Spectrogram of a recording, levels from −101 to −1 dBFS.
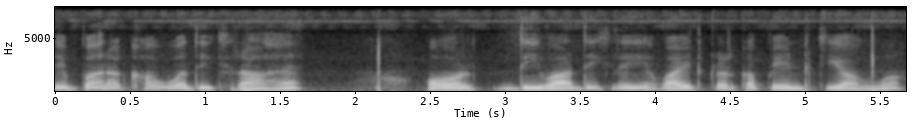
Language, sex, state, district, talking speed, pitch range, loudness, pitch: Hindi, female, Chhattisgarh, Sarguja, 180 wpm, 175-195 Hz, -18 LUFS, 185 Hz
